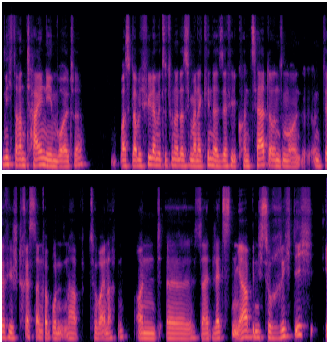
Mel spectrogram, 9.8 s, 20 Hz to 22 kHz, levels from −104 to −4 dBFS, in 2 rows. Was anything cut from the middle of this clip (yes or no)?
yes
